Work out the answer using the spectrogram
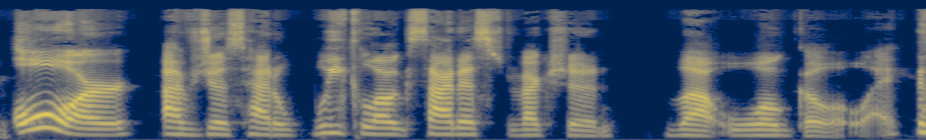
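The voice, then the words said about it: Congested, lower-pitched voice. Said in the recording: “doing the show today with a sinus infection ... you normally know my voice to be like pitched a little bit higher ... I just sound like a cave goblin ... special variant version of my voice”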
